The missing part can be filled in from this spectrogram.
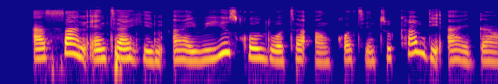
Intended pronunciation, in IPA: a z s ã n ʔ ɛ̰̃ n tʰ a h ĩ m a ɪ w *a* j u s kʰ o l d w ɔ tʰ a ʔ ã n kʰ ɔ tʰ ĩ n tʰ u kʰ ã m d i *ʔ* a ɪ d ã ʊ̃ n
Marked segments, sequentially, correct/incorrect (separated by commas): incorrect, correct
